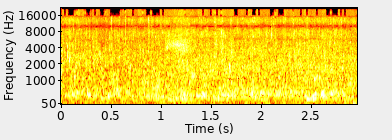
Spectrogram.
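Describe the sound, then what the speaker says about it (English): Flash floodwater rushes through a yard at a family lodge in Sullivan, a steady, dense wash of turbulent flow that stays loud and continuous, with no voices. "There's a lot of water coming through."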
